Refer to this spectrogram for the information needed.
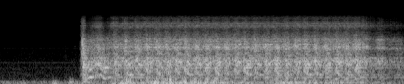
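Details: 1994 Chevy Cheyenne V8 that died while driving: the starter cranks steadily in a rhythmic chug but the engine never fires, with no spark.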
